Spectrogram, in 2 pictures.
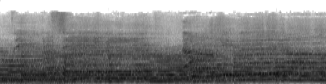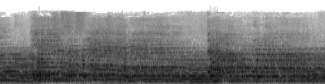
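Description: A choir singing religious music in long held chords, a new phrase starting roughly every three and a half seconds.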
